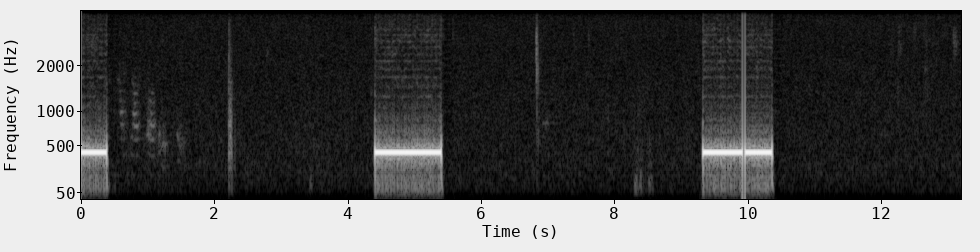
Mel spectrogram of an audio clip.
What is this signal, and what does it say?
Ringback tone (Europe, 425 Hz).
